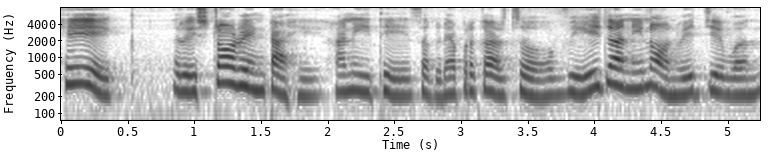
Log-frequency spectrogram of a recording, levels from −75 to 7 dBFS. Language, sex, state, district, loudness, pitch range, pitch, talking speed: Marathi, female, Maharashtra, Gondia, -17 LUFS, 215-265 Hz, 240 Hz, 135 wpm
